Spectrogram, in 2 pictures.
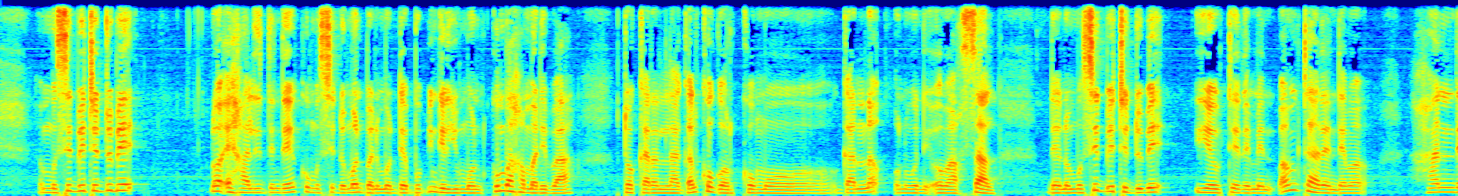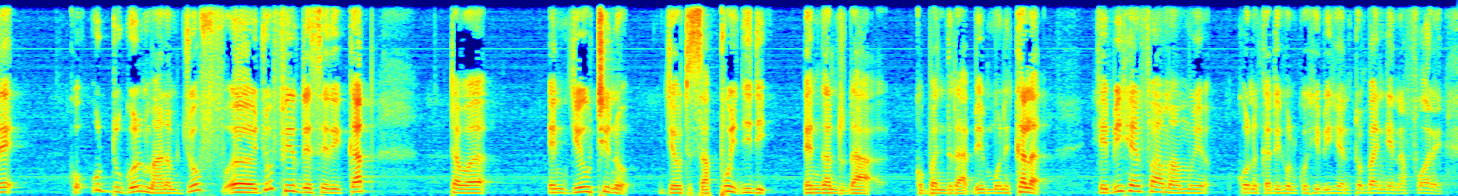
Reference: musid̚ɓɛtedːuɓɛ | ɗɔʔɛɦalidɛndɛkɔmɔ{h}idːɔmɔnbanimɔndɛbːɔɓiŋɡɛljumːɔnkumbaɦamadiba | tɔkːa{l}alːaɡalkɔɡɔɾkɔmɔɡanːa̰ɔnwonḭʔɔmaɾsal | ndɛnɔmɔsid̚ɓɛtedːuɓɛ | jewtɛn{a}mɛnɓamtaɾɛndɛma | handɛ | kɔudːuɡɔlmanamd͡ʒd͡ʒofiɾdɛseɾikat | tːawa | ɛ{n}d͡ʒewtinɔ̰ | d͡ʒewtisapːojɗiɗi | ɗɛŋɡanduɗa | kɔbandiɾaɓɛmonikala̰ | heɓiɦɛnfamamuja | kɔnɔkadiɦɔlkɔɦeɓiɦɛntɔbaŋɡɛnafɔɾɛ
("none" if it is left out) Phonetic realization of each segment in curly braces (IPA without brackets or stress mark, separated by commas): s, ɾ, ɛ, n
